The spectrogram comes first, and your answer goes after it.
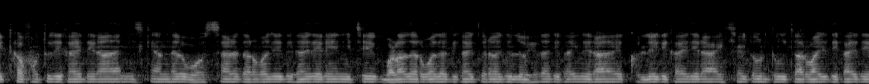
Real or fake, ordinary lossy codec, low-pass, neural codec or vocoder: fake; none; none; codec, 16 kHz, 4.8 kbps, FACodec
